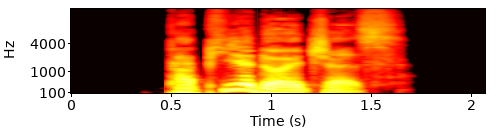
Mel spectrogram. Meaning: strong/mixed nominative/accusative neuter singular of papierdeutsch
- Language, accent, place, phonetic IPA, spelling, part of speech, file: German, Germany, Berlin, [paˈpiːɐ̯ˌdɔɪ̯t͡ʃəs], papierdeutsches, adjective, De-papierdeutsches.ogg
